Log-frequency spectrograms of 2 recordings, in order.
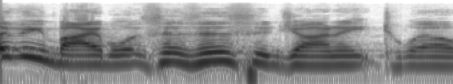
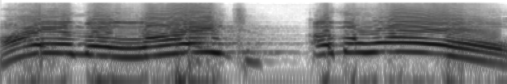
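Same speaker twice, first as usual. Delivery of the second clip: very loud, very high booming shout, word drawn out; 13 semitones higher, 10 dB louder than usual. Retelling a scene in the court of the women, the speaker is acting out a loud shout. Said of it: "he shouts out in a loud voice".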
